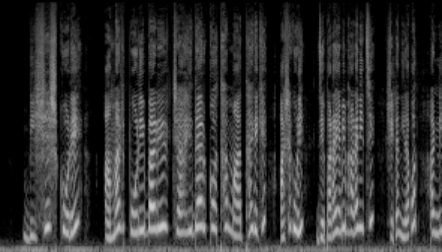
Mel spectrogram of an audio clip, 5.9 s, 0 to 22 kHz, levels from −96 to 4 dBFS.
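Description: From 3.29 s to the end at 5.91 s, right after "আমার পরিবারের চাহিদার কথা", the speech abruptly turns rushed, running at roughly twice its earlier pace while the pitch stays where it was. This is a time-stretched section, sped up by a factor of 1.96. The likely cause is software squeezing that stretch of audio to fit a shorter length, dropping short pieces to keep the pitch, which leaves a hurried rhythm.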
